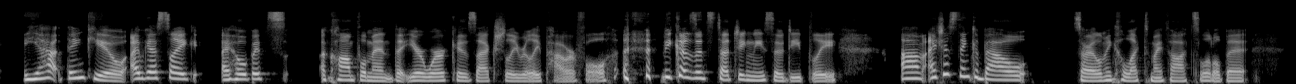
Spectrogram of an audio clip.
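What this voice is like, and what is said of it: Emotional, tearful voice. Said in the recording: “you're getting a little emotional again ... I'm so weepy today”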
